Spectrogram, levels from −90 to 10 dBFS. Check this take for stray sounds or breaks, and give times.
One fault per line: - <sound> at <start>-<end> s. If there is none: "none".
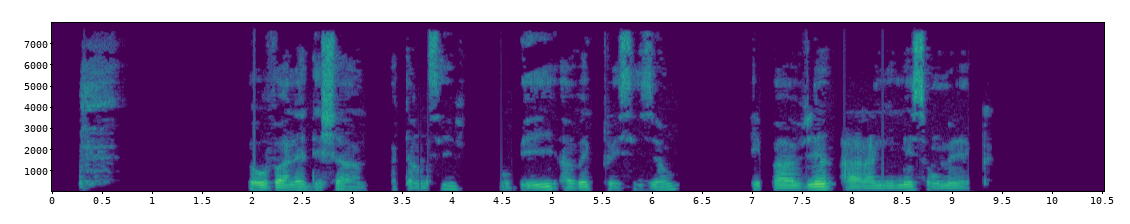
none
